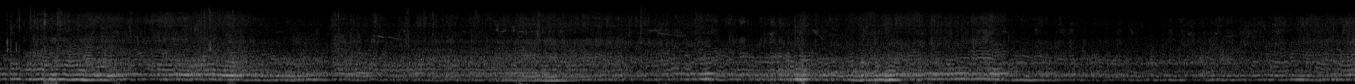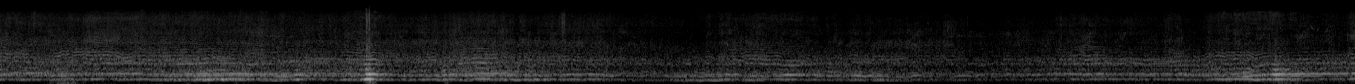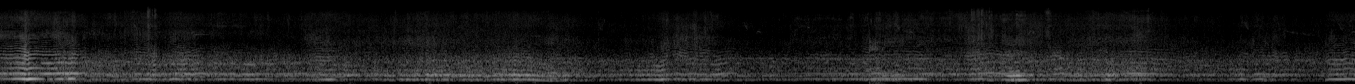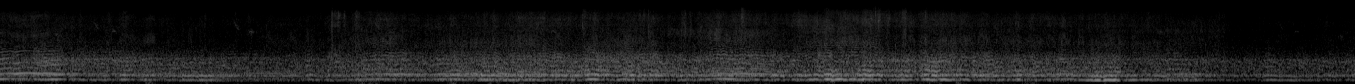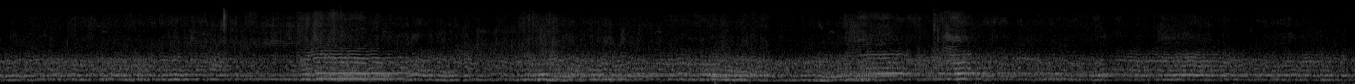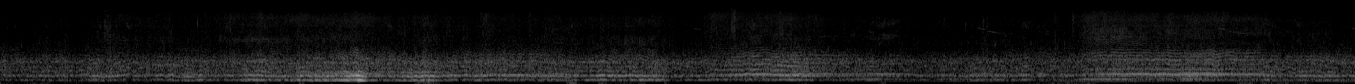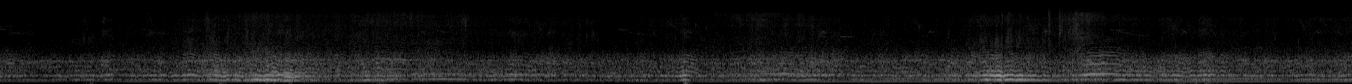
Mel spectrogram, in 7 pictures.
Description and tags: Bees getting a drink
European honey bees (Apis mellifera) getting a drink at the edge of Putah Creek outside of Winters California. Several species of birds can be heard in the background... Recorded July 18, 2013 5 seconds of file.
